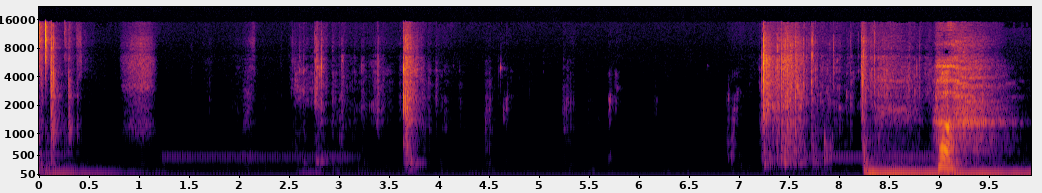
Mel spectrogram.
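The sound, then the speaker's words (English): A phone line rings out with no answer, two faint steady ringback tones separated by a long gap, with soft breaths and clicks and a burst of rumbling noise at the end. “Please pick up the phone, please.”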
